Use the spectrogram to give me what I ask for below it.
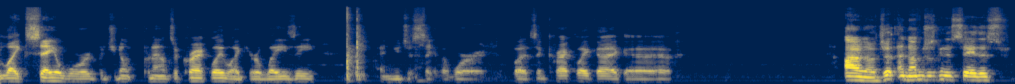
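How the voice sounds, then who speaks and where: A man's voice: fairly low pitch, a bit bright. Rambling man on a casual live stream. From New Jersey. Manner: rambling, with frequent restarts and asides. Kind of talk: casual live-stream commentary and reading aloud.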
